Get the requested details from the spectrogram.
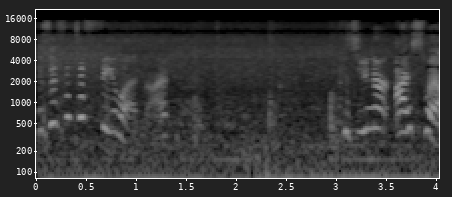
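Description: A young woman talks close by.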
